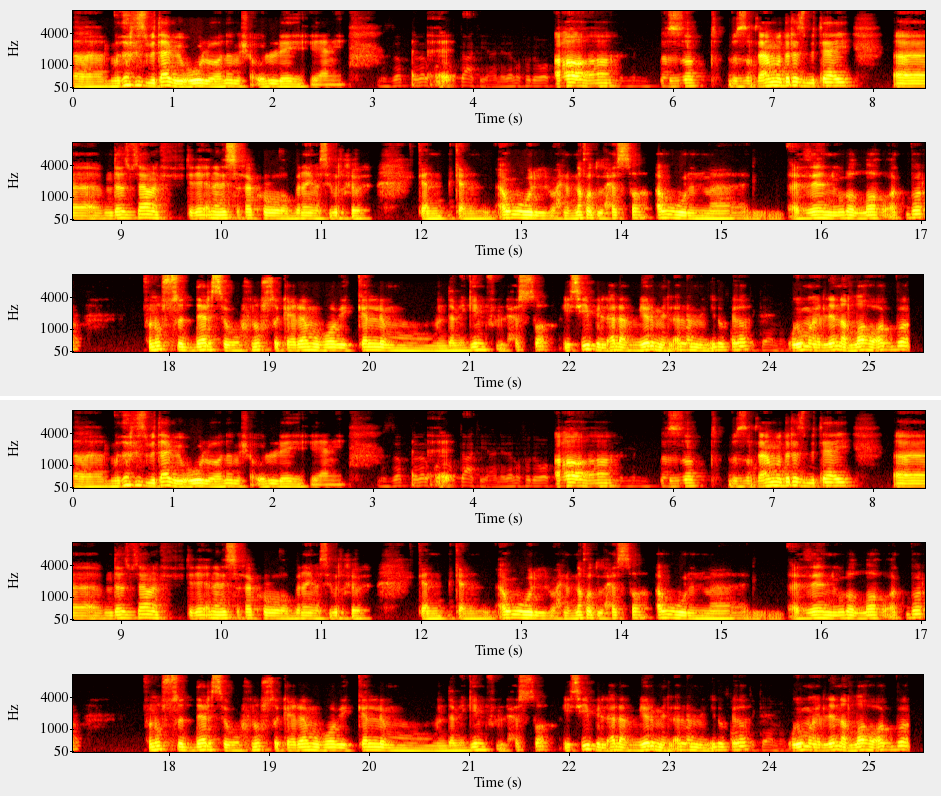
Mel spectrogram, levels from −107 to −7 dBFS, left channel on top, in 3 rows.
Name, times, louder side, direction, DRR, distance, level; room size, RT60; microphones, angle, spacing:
voice 1, 0.0-3.0 3.6-3.8 4.8-5.4 5.9-6.3 6.6-17.1 17.8-23.8 24.2-25.4, left 2 dB, 20° left, 0.6 m, -30 dB
voice 2, 3.0-5.8 6.8-7.3 23.6-24.3, right 1 dB, 20° right, 4.1 m, -52 dB
head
